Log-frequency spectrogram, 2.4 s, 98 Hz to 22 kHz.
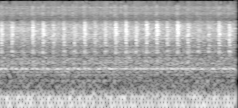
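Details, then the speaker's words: Toyota Prado 120 engine on cold start, recorded from one side: sharp regular light knock about four times a second over the cold idle; cold-engine knock, cause unknown. "Ну, надеюсь, слышно. Это звук, он такой на холодную. Вот так он слышится с этой стороны."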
